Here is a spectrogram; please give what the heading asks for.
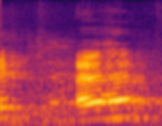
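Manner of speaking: slow, deliberate vowel demo. Shown as a demonstration. Teacher slowly demonstrating a short vowel. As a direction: sound out अ slowly for the class. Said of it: "अ है तो कम समय लग रहा है".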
